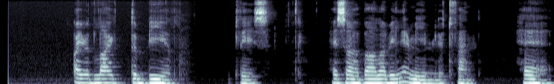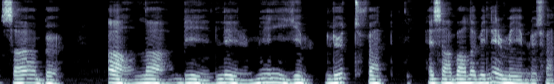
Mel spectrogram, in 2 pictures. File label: I d like the bill please, turkish; the talking turkish phrasebook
